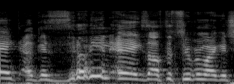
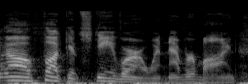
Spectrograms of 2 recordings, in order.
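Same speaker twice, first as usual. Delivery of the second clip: deep, quieter elephant voice giving up; 12 semitones lower, 4 dB quieter than usual. Retold or imitated. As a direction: voice the elephant backing off, dropped low. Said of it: "That elephant would be like".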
